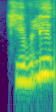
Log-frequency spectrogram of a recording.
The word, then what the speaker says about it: Ghibli: मतलब you think ये भी Ghibli ने pick up किया. And it's not Ghibli, yeah? It's Ghibli. It's not Ghibli. वो spelling Ghibli है, but it is pronounced as Ghibli.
